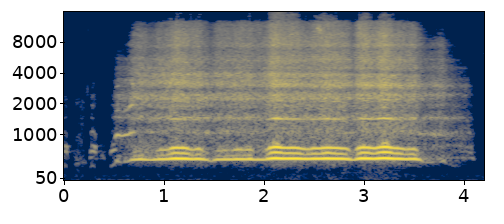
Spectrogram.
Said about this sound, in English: Are we at Nitpick Station? Can I blow my whistle?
